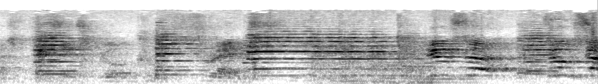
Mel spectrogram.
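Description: A man singing a dramatic musical-theatre song over a small band with violin and other strings, holding one long note near the middle.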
